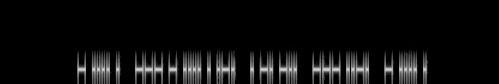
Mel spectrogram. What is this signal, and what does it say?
Morse code, heard as a keyed tone, about 50 wpm, 700 Hz. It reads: THE OTHER END OF THE
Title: Sets of 5 Words 50wpm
